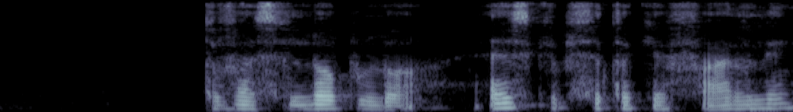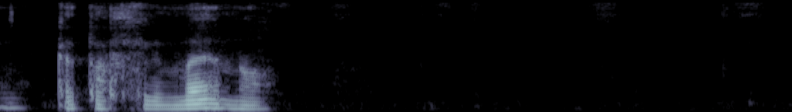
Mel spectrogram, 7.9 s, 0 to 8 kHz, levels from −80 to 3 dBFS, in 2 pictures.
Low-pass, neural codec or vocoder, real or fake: 7.2 kHz; vocoder, 22.05 kHz, 80 mel bands, WaveNeXt; fake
